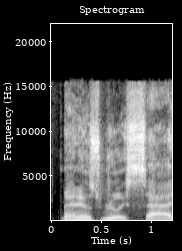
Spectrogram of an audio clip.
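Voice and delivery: ordinary talk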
